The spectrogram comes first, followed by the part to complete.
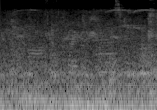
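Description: Street ambience: an uneven low rumble with faint voices in the background.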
